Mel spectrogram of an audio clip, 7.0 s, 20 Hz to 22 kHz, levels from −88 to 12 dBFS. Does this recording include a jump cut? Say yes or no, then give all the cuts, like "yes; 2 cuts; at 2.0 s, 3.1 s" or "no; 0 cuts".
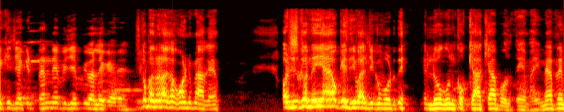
yes; 2 cuts; at 1.8 s, 5.4 s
